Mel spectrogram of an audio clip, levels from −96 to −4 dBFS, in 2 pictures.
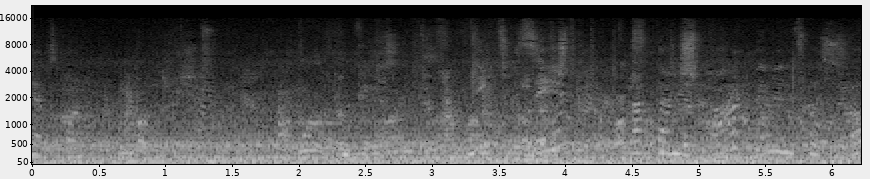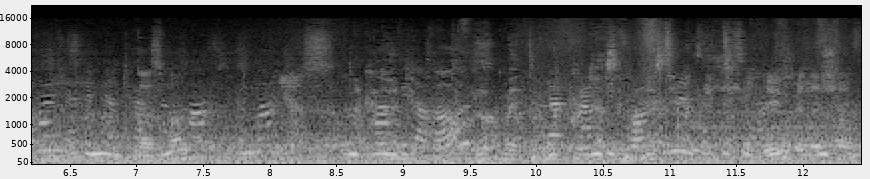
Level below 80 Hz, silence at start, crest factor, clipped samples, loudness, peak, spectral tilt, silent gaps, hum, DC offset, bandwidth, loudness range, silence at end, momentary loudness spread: -34 dBFS; 0 s; 14 dB; under 0.1%; -30 LUFS; -14 dBFS; -7 dB/octave; none; none; under 0.1%; 16 kHz; 2 LU; 0 s; 5 LU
